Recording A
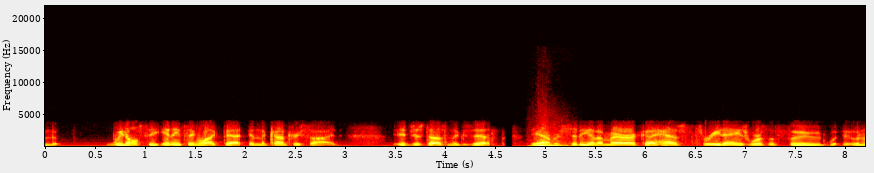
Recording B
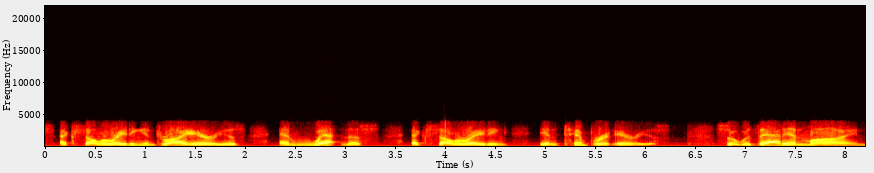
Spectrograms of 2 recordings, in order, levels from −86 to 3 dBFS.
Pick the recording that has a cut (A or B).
A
